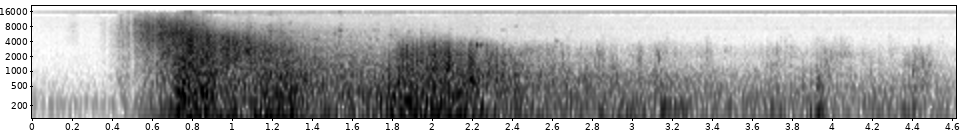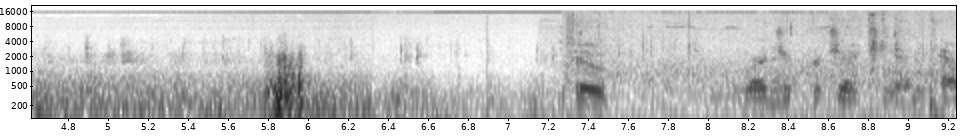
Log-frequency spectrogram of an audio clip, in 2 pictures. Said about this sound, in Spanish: Rápidamente se hace evidente lo destructivas que pueden ser estas pequeñas bombas de tubo. Esta explosión fue tan poderosa que parte de la caja de cartón perforó la puerta de acero del auto.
